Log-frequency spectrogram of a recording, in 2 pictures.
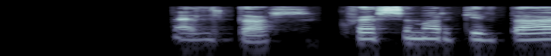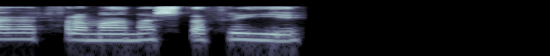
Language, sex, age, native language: Icelandic, female, 20-29, Icelandic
